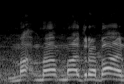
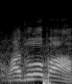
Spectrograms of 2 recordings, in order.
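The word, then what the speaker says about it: მადლობა: But I wish you madraban, which is thank you, yeah? Or how do you say thank you? Madloba.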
